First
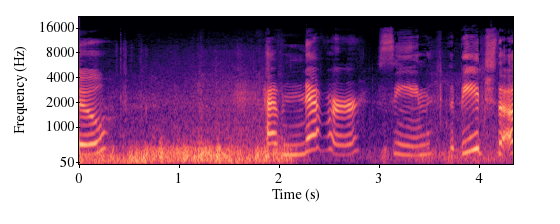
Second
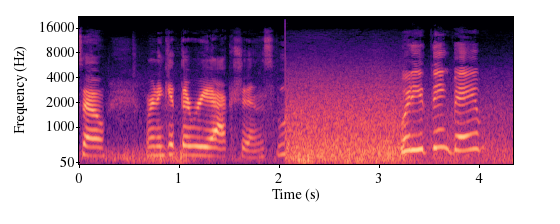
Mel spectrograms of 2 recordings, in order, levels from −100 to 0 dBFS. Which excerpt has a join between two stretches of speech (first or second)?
second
